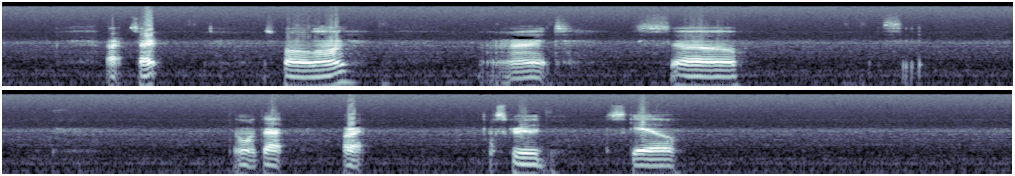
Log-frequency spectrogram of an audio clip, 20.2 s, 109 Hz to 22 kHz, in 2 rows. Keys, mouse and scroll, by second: 0.5 click, 1.4 KP_1, 3.1 ctrl+a, 5.3 ctrl+a, 6.7 ctrl+a, 8.6 ctrl+a, 15.1 e, 15.5 ctrl+a, 16.5 g, 19.0 g, 19.9 g.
